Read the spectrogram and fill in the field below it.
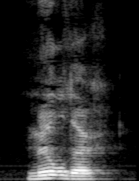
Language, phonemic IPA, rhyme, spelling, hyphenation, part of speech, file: Dutch, /ˈmʏl.dər/, -ʏldər, mulder, mul‧der, noun, Nl-mulder.ogg
- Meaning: a miller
